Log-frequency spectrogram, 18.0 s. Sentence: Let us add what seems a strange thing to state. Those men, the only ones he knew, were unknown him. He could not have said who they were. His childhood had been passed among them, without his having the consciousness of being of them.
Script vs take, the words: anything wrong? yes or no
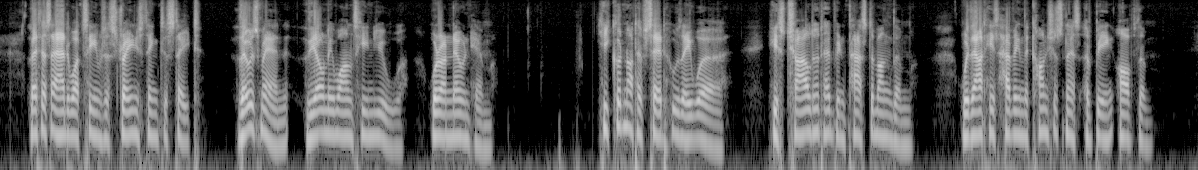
no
